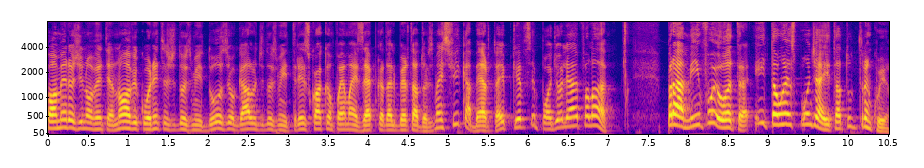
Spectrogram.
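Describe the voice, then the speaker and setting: On a very clean recording with a silent background, a man talks at a fairly quick pace with big swings in loudness and very wide pitch swings. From Brazil, Santos (São Paulo state). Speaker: sports TV host. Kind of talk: casual chat.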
